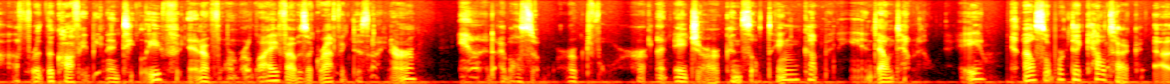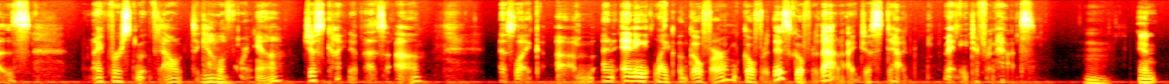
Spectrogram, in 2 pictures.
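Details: Adult woman with spasmodic dysphonia diagnosed this year, involving vocal cord spasms; she attributes it partly to voice overuse from podcast hosting and to stress, and says it seems to be occurring during this real recorded interview: spasmodic dysphonia.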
